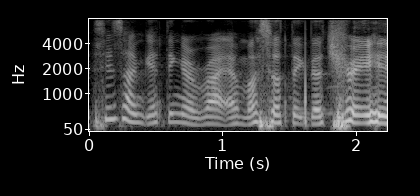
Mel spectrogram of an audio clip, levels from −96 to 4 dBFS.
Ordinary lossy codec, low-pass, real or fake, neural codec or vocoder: none; none; real; none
